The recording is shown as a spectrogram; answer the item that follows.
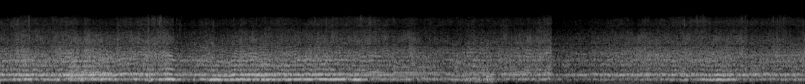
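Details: Bees in a hive: a dense, steady drone with a low hum and a stronger buzzy tone above it, shifting slightly in pitch and loudness across the whole stretch, with no other sounds.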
